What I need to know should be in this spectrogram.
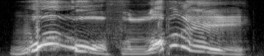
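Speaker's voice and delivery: loud, slow, high gasp of wonder; drawn-out amazed cheer; delighted. A narrator's reading. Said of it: "said Bill".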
